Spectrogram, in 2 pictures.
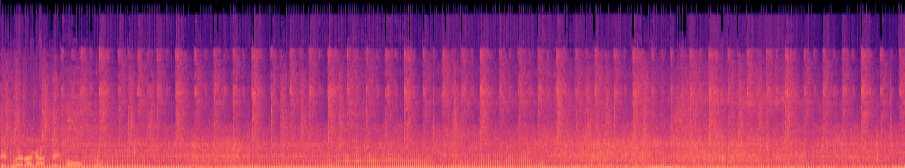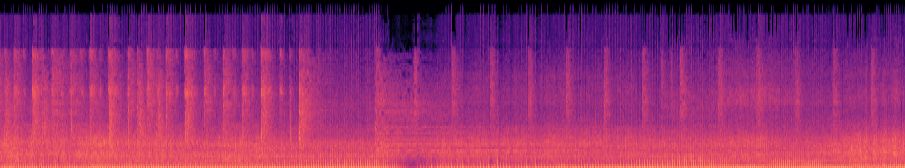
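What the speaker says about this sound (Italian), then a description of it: "Finalmente due ragazze in moto." Motorcycles on a group ride through the Sardinian countryside near Bitti and Romanzesu, with a loud, continuous engine drone and wind rush throughout, the rider's voice talking over it, and one brief dip near the end.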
